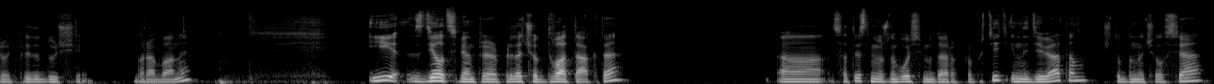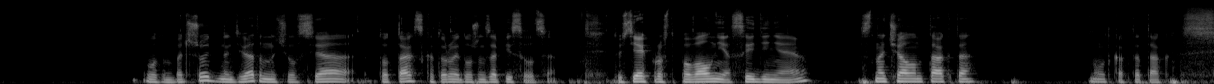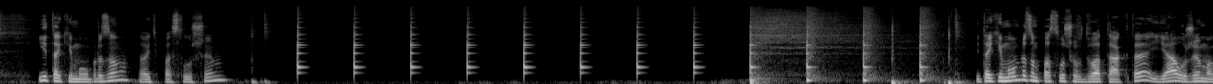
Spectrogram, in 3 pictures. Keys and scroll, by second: 1.4 ctrl+m, 2.2 ctrl+alt+m, 26.8 space, 33.7 space.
